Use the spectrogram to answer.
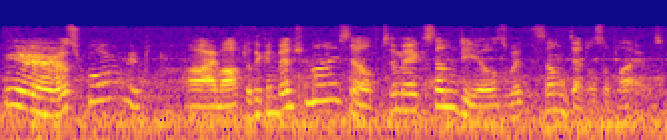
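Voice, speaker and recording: A man's voice: high-pitched, wildly swooping pitch, slow, full character voice. A man playing a hearty, self-important tycoon in an old-time radio comedy. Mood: hearty, scheming. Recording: muffled, distant live recording, background noise.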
